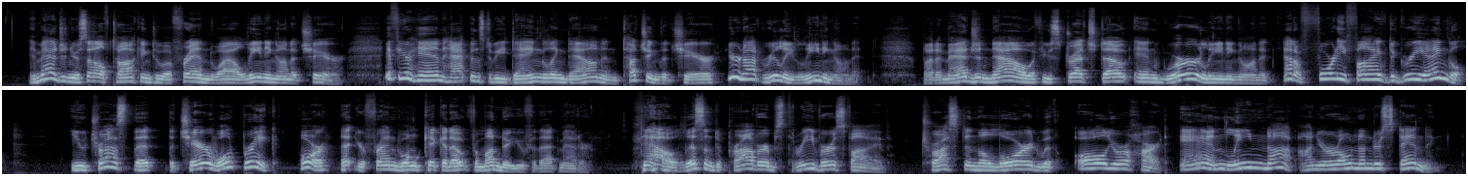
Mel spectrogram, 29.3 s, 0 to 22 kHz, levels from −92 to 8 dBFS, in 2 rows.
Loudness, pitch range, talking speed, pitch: -26 LUFS, 130-185 Hz, 180 wpm, 150 Hz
